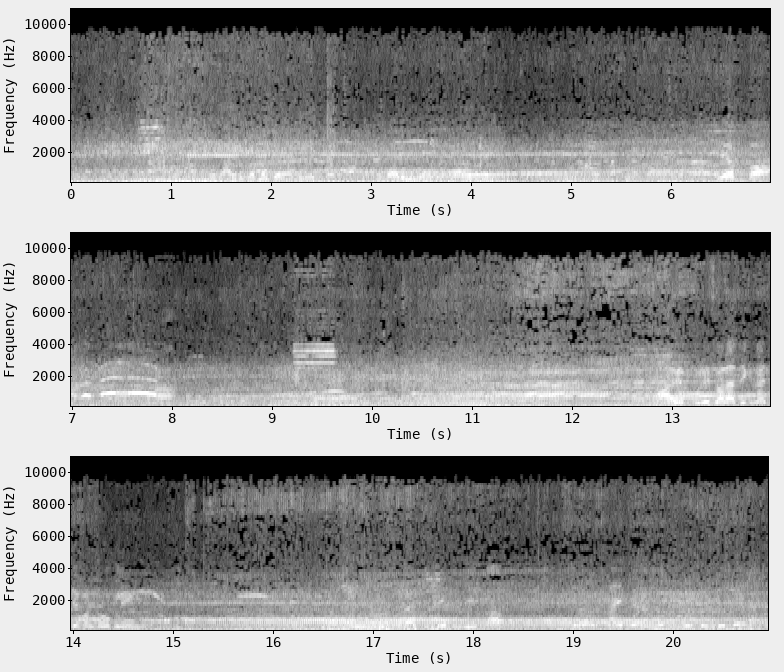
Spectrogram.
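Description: Small engines of motor rickshaws and a scooter hum and putter close by in traffic.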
